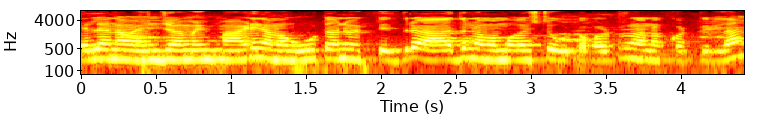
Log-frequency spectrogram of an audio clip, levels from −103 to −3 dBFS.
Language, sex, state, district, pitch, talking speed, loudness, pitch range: Kannada, female, Karnataka, Raichur, 225 Hz, 215 wpm, -13 LUFS, 220-245 Hz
